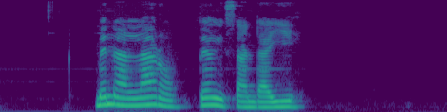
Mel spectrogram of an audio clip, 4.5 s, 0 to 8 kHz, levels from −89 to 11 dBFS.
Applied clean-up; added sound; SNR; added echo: neural separator model SepFormer DNS4.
